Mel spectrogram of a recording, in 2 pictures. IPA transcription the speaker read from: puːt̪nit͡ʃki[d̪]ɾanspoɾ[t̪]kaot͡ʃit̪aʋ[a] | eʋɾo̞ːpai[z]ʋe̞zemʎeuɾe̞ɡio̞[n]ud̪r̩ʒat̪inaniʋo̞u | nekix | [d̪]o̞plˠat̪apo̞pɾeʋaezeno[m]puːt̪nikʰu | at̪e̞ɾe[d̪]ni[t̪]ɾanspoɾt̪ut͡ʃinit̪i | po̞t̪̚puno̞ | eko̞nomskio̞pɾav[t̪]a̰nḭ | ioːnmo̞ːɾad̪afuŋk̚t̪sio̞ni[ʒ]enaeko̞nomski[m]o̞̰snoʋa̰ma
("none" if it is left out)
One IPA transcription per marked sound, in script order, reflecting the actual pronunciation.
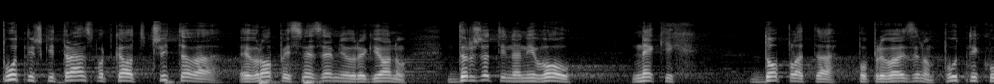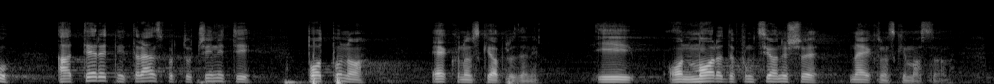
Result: t̪, t̪, a, s, n, d̪, m, t̪, t̪, d̪, ʃ, m

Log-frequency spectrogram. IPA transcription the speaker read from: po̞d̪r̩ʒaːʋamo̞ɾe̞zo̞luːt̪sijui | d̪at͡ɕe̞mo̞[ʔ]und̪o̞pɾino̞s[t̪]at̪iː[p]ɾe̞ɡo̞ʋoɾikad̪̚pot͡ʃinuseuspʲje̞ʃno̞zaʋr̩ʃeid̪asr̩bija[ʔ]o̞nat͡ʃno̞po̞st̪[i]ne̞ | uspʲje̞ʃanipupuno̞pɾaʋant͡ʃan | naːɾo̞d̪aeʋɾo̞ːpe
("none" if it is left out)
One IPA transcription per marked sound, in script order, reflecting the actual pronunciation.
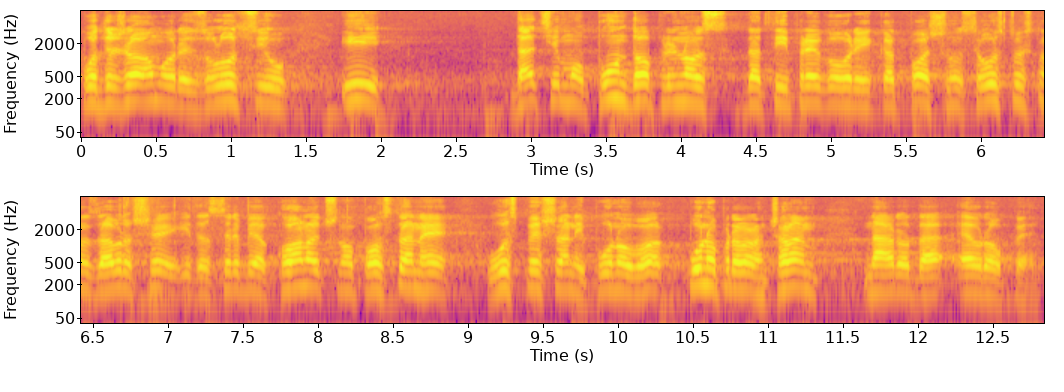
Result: p, d̪, p, k, a

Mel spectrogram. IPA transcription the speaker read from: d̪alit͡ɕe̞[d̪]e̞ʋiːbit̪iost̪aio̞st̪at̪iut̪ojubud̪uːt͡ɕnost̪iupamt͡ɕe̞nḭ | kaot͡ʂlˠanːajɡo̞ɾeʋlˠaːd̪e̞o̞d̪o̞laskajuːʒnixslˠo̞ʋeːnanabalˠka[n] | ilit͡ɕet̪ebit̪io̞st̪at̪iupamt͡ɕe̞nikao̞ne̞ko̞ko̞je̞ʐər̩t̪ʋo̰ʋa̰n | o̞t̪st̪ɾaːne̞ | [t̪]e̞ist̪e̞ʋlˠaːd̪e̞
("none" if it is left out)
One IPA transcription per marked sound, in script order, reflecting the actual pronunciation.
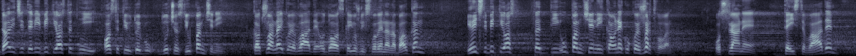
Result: t̪, n, t̪

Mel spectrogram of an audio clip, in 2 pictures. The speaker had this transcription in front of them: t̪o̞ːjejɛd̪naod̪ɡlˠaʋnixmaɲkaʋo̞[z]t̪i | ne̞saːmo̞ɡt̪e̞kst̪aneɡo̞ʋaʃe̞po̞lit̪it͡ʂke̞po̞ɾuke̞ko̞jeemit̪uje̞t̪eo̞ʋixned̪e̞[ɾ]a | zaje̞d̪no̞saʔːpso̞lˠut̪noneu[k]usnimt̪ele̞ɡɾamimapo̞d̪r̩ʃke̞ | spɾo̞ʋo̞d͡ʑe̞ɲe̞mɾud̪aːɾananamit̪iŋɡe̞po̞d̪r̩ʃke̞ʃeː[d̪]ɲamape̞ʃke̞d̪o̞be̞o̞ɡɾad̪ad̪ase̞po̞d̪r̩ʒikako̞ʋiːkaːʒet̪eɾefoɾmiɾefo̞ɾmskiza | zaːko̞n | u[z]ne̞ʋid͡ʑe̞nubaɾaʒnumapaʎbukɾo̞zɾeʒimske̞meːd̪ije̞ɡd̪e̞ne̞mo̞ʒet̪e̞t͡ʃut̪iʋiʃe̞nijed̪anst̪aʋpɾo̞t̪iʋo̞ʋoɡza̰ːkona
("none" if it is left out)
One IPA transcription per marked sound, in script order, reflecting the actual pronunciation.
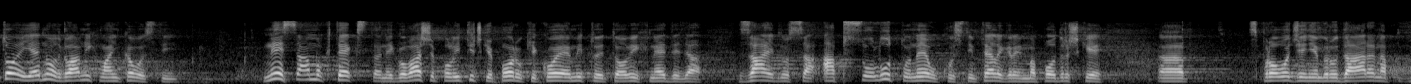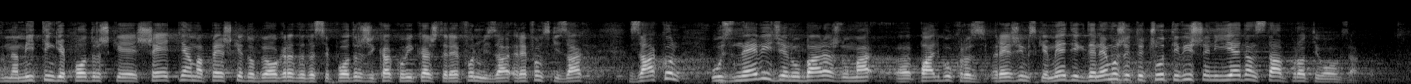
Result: s, ʎ, k, t̪, z

